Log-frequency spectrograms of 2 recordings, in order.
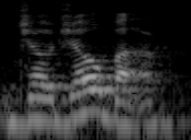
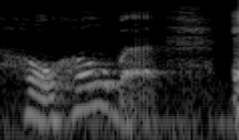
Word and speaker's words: jojoba: her so in the video he kept saying jojoba and I thought it was cute because you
